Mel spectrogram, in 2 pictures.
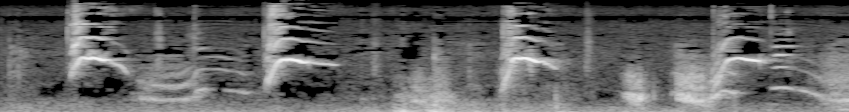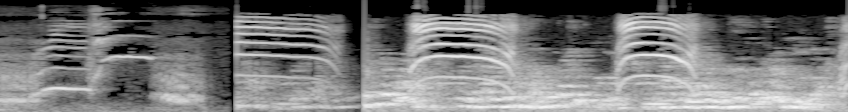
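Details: Kittens meowing constantly: high, thin mews with a sharp downward sweep repeat every second or two, followed by louder, longer arched cries close together, all over a faint low hum.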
